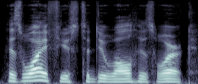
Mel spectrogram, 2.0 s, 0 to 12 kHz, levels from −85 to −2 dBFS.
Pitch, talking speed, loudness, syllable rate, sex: 115 Hz, 240 wpm, -17 LUFS, 4.3 syllables/s, male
